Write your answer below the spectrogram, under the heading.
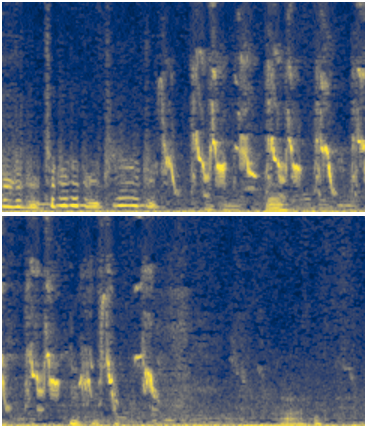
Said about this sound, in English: And of course now in this winter season, we don't even hear the peacocks even. All the birds except for these parrots, they're always busy twittering away.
